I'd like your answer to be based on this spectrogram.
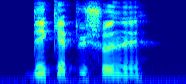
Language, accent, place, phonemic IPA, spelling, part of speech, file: French, France, Lyon, /de.ka.py.ʃɔ.ne/, décapuchonner, verb, LL-Q150 (fra)-décapuchonner.wav
- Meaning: 1. to remove a hood 2. to uncap, unstopper a bottle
